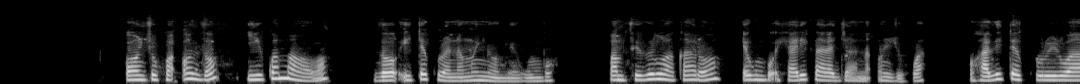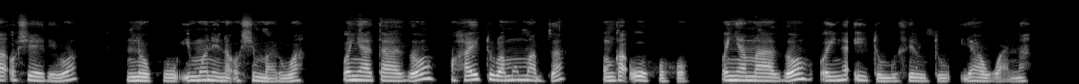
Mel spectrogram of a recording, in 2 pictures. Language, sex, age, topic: Oshiwambo, female, 25-35, agriculture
